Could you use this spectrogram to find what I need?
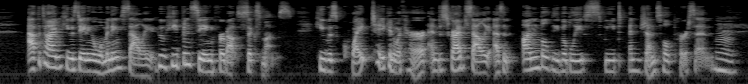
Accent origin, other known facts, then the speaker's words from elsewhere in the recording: Florida, United States; where I grew up in Florida, there's, like, a lot of sayings.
